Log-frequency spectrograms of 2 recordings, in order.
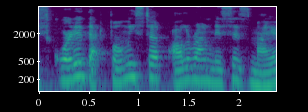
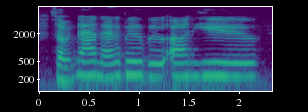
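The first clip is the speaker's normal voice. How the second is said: sing-song taunting, higher and louder; teasing; 5 semitones higher, 4 dB louder than usual. Acted. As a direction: tease the kids playfully. Teasing the listeners.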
